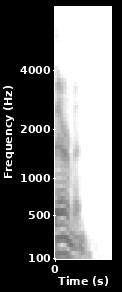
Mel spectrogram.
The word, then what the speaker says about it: theremin: We need a theremin. – A what? – Podcast of Doom. Or theremin. How do you pronounce it? – A theremin.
